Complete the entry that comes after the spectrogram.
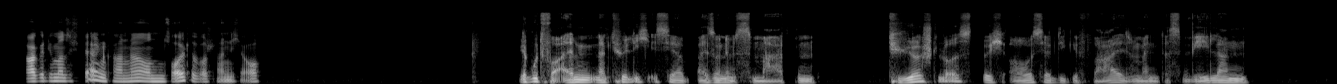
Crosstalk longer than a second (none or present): none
